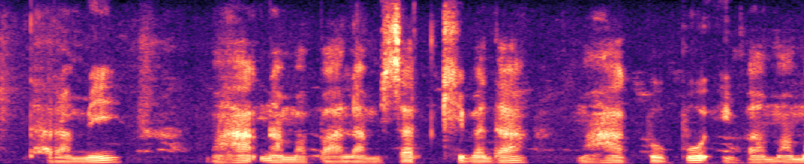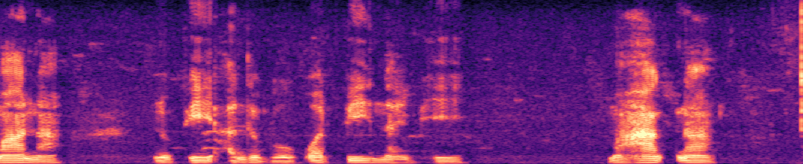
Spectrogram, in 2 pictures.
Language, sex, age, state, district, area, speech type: Manipuri, male, 30-45, Manipur, Tengnoupal, rural, spontaneous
